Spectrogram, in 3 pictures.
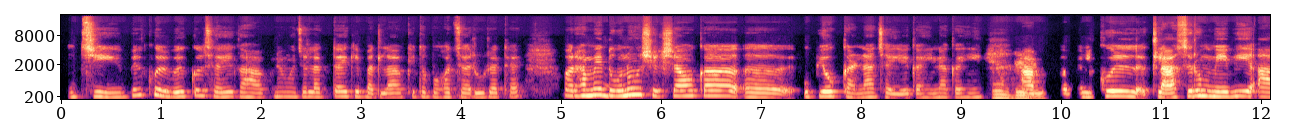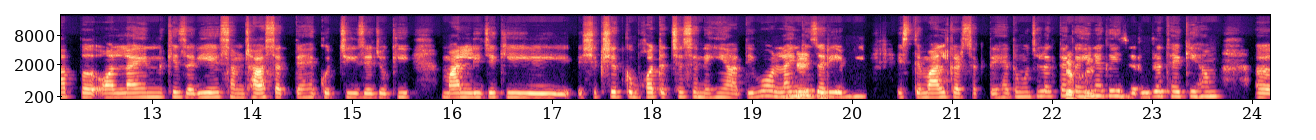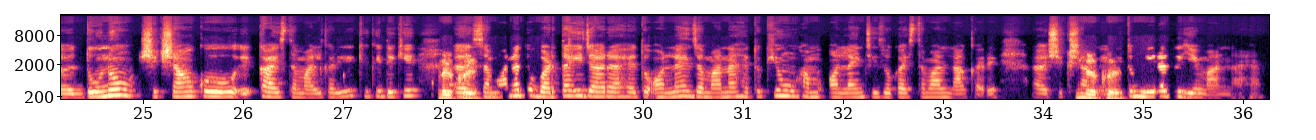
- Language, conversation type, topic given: Hindi, unstructured, क्या आपको लगता है कि ऑनलाइन पढ़ाई क्लासरूम की पढ़ाई से बेहतर है?
- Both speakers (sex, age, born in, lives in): female, 25-29, India, France; male, 25-29, India, India
- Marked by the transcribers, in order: static; in English: "क्लासरूम"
